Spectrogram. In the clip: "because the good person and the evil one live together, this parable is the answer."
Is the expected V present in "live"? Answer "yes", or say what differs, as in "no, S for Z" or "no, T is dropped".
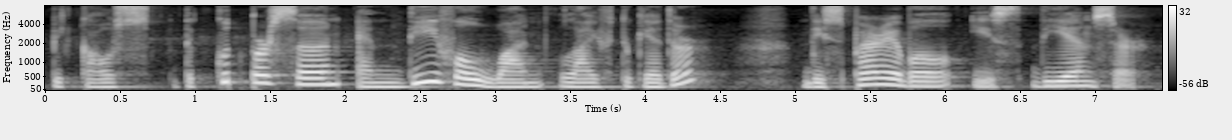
no, F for V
